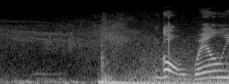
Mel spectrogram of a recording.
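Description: Wind rushes loudly as a game character drops from the sky.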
